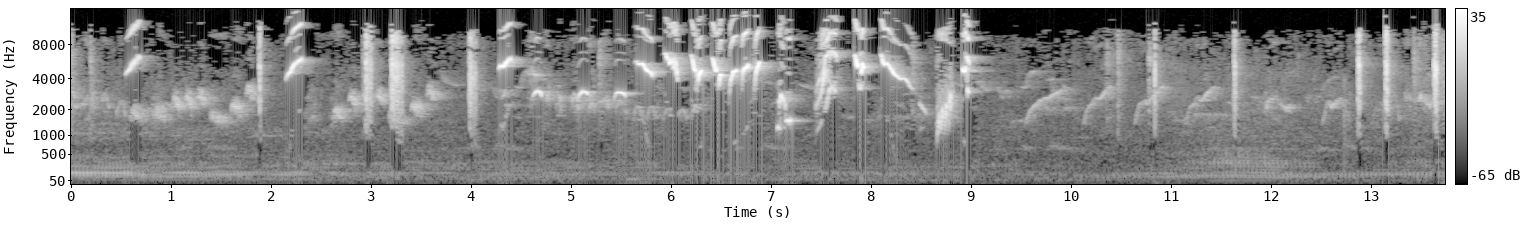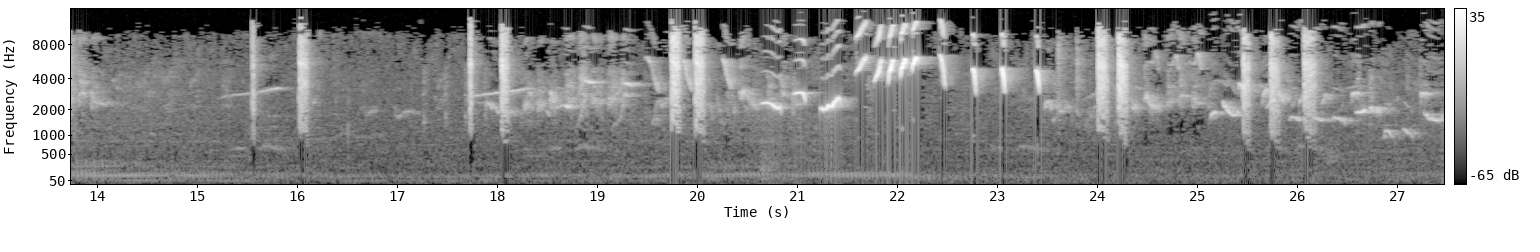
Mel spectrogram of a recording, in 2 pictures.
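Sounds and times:
white-rumped shama song: 0.5 - 11.5, 15.3 - 16.2, 17.1 - 27.4.

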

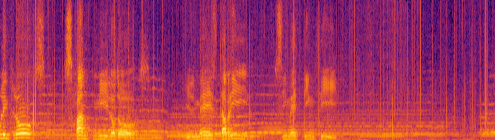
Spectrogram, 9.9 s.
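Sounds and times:
speech: 0.0 - 3.0, 3.7 - 6.8
light spring drizzle pattering: 0.0 - 9.9.

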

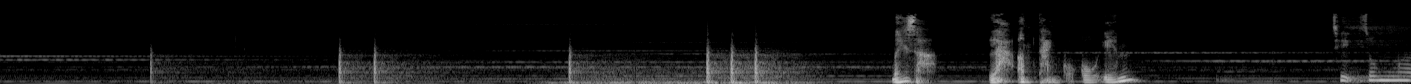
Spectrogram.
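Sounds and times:
knocking on a door: 1.5 - 1.8, 3.4 - 4.2, 5.6 - 6.0, 7.0 - 8.0
speech: 9.0 - 11.5, 13.4 - 14.0.

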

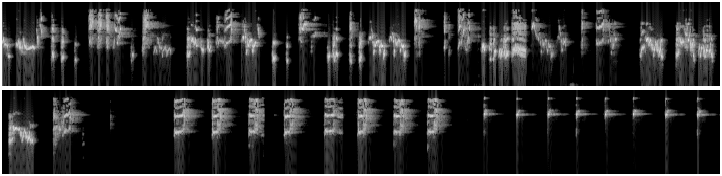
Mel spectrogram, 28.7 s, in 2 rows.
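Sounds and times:
budgerigar chattering with squeaky and grating notes: 0.0 - 16.0, 17.8 - 23.2.

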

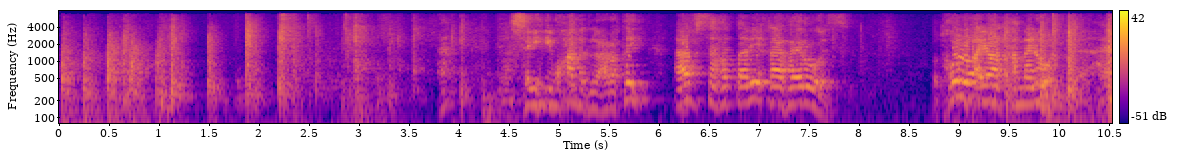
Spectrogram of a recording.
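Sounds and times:
knocking on a door: 0.0 - 2.3
speech: 4.6 - 7.9, 8.7 - 10.5.

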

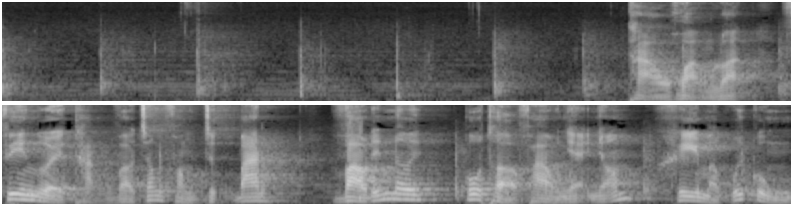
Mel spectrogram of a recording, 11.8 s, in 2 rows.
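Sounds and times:
hard-soled footsteps clacking: 0.0 - 11.8
speech: 4.8 - 11.8.

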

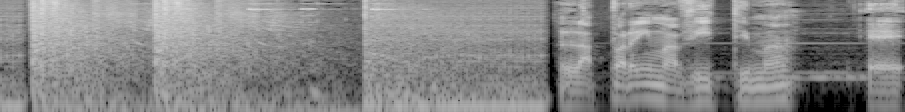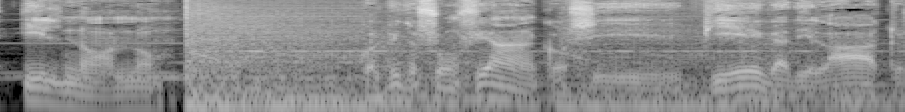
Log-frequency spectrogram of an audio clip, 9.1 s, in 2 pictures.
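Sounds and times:
gunshots from Browning pistols: 0.1 - 2.0
speech: 2.8 - 5.6, 6.4 - 9.0.

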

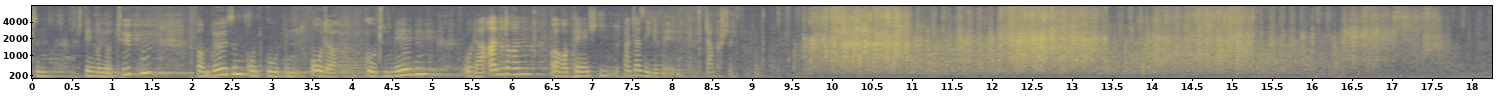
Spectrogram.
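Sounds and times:
speech: 0.0 - 9.2
audience applause after a lecture: 9.5 - 17.8.

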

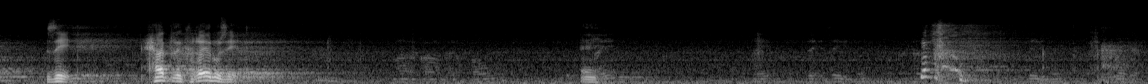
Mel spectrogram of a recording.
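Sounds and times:
speech: 0.5 - 0.9, 1.5 - 2.6, 5.8 - 6.1
sneeze: 9.2 - 10.0.

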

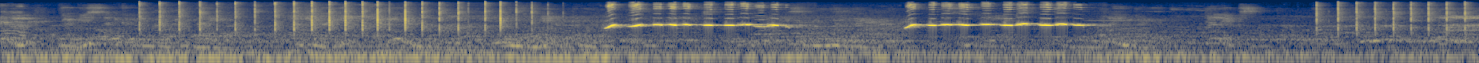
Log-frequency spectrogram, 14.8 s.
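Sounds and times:
hill myna whistling: 6.0 - 8.0, 9.0 - 11.0.

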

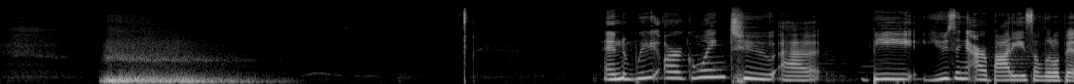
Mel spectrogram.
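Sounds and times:
deep breath during a church service: 0.0 - 3.1
speech: 6.1 - 10.7.

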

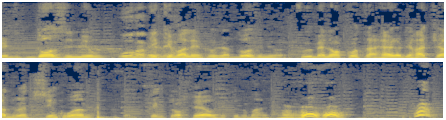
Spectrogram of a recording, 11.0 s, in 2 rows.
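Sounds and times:
speech: 0.0 - 11.0
former radio sound-effects man imitating a dog barking: 9.2 - 9.8, 10.6 - 11.0.

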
